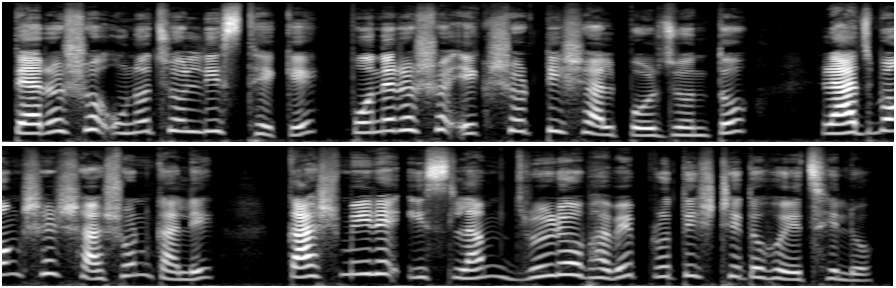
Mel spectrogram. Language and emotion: Bengali, neutral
